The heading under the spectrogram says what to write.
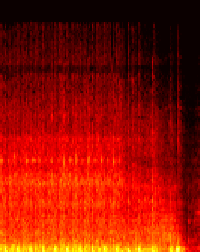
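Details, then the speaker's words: Briggs Intech engine on riding mower or zero turn, in choke position but choke plate not actuating: steady starter cranking, about six compression beats a second, never fires; hard to start cold. "it's the same thing. You get kind of those hard starts or those burps out of them. Every now and again it'll start, but it's really hard to start when it's cold."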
